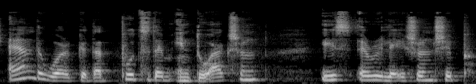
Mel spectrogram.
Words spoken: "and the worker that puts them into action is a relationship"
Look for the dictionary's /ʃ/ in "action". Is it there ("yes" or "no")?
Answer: yes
